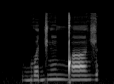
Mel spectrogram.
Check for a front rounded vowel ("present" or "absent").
absent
